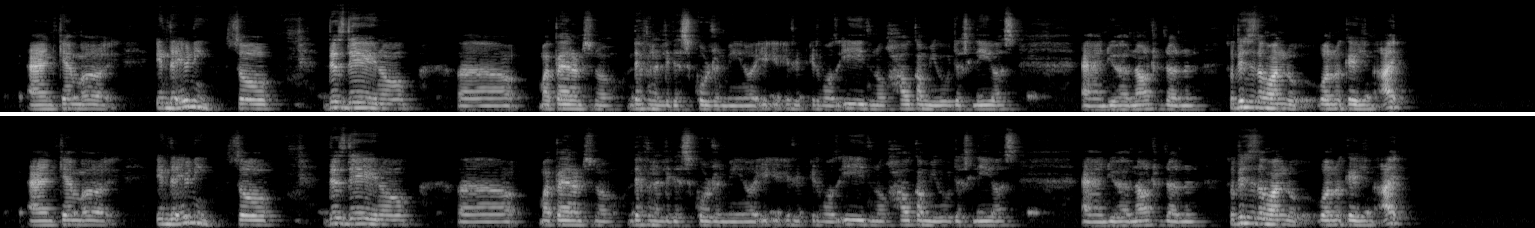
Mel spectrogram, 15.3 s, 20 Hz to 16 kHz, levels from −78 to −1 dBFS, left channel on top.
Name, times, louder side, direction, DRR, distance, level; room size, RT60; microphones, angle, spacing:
voice 1, 0.3-1.2 1.6-4.3 4.6-12.0 12.3-13.9, left 2 dB, 75° left, 2.0 m, -28 dB
6.3 x 6.3 x 6.6 m
head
